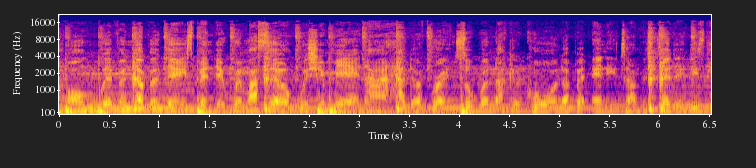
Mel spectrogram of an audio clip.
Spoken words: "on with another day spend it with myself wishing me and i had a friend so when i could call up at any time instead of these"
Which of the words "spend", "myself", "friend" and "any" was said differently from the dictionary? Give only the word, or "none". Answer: none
